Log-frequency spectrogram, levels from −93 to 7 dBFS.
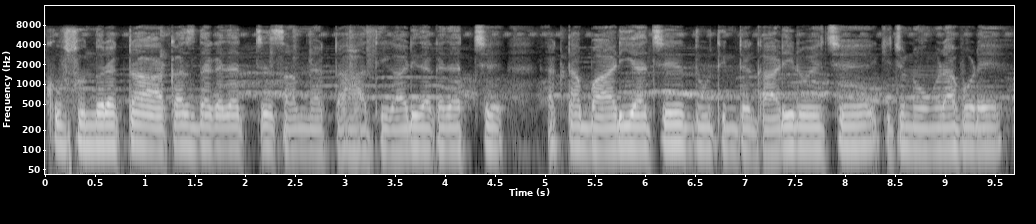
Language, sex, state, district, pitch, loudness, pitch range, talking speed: Bengali, male, West Bengal, Jhargram, 110 Hz, -17 LUFS, 110-115 Hz, 140 wpm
